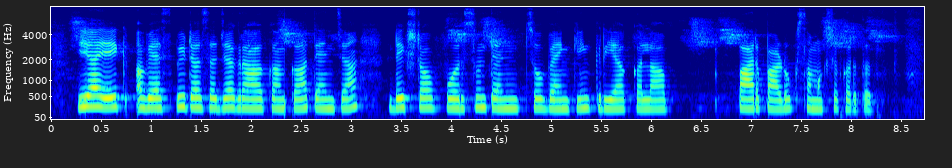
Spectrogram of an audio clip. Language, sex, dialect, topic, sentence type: Marathi, female, Southern Konkan, banking, statement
